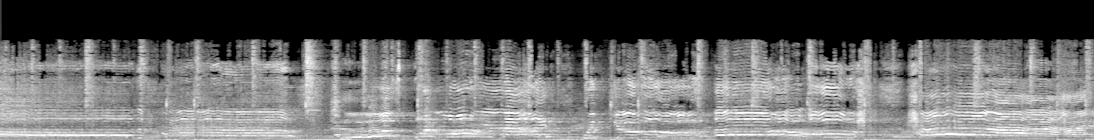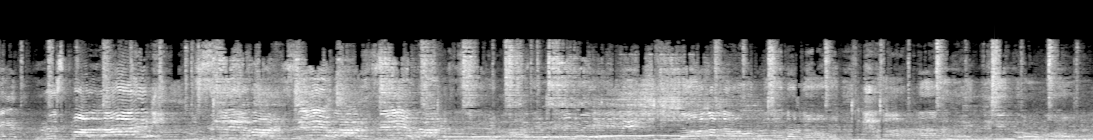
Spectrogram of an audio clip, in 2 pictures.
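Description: A woman singing a slow pop ballad live into a microphone with band accompaniment: held notes and wavering vocal runs over sustained bass chords.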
